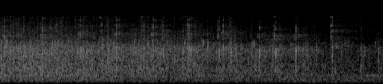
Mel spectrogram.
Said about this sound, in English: I can see somebody wants to clap for the Lord. If you do, please do that joyfully.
